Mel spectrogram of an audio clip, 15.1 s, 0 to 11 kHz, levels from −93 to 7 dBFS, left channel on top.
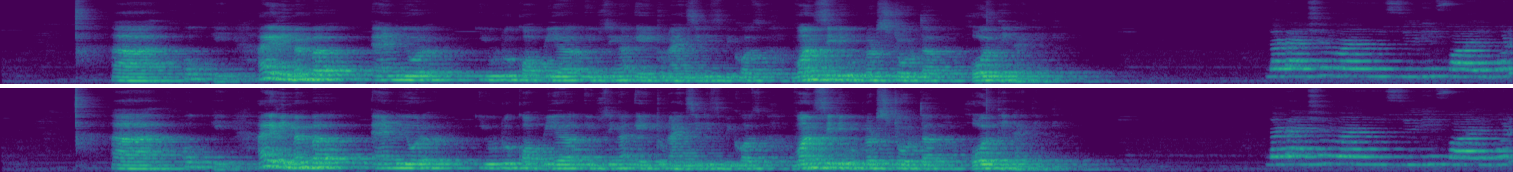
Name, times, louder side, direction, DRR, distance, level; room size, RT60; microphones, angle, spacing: voice 1, 1.1-2.3 2.6-3.4 3.7-4.4 4.8-7.6 7.9-9.4 9.7-10.5, right 1 dB, 20° right, -4 dB, 0.6 m, -27 dB
voice 2, 12.7-15.1, right 1 dB, 5° left, -12 dB, 1.2 m, -36 dB
3.3 x 2.5 x 2.8 m, 1.4 s
head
